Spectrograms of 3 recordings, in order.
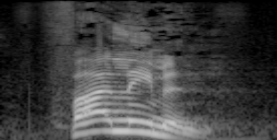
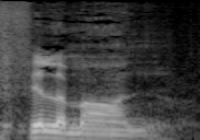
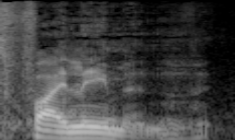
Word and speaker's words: Philemon: Philemon. Some of y'all pronounce it Philemon. One guy told me, he said, did you mean to say Philemon? I said, no, it's Philemon. It's Philemon.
